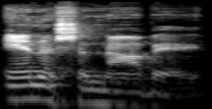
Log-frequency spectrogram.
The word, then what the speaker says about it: Anishinaabe: But it's the Anishinaabe people.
